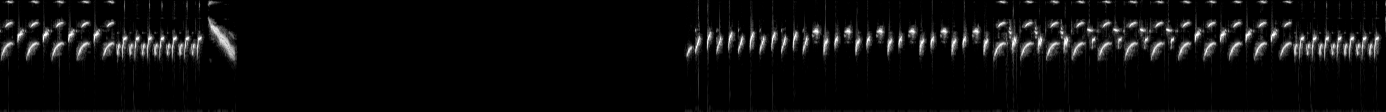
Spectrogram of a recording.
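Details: European goldfinch song played to teach young goldfinch chicks to sing: fast bursts of high, sharp chirps and rapid repeated trill notes, a long silent break midway, then dense twittering with buzzy repeated notes resuming.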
